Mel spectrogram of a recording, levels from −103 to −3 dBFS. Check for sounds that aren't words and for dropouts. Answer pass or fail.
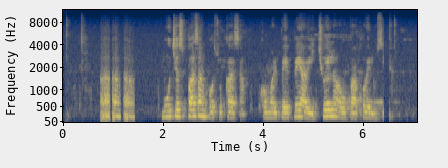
fail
